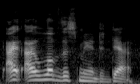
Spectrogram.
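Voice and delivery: ordinary talk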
